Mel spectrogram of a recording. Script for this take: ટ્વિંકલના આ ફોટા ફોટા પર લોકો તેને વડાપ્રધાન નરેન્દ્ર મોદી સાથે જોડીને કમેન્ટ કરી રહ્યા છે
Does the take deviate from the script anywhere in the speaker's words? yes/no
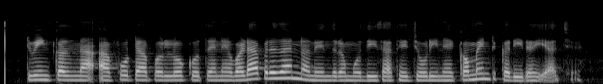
yes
